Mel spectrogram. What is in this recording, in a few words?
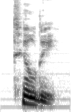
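"tilde", US English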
